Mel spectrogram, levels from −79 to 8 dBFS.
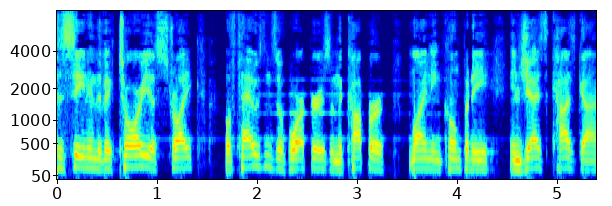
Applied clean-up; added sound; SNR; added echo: neural mask model RNNoise.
